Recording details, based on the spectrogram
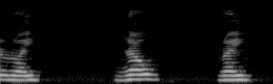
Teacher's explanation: یا ساکن سے پہلے زبر آ رہا ہے، یالین ہو رہا ہے، لہذا یالین کو بغیر کھینچے بغیر جھٹکا دیے نرمی سے معروف پڑھیں گے اور زبر کو منہ کھول کے ادا کر کے پڑھیں گے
